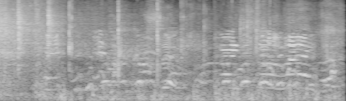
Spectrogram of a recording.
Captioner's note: laughter, cheering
